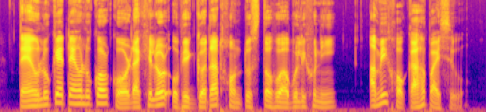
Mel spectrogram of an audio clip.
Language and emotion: Assamese, happy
